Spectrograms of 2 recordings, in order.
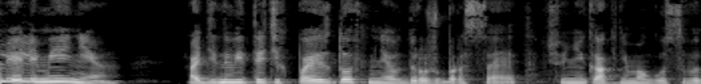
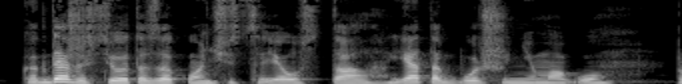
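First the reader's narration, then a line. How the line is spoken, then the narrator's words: Dejected voice. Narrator (Russian): произнес Питер подавленным голосом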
